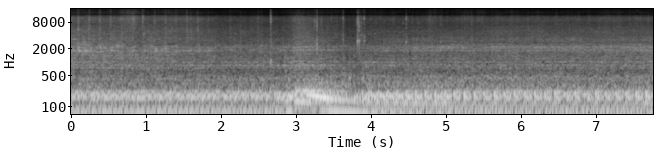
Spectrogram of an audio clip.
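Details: 1986 Camaro IROC-Z after welding the exhaust pipe broken at the Y-pipe fork, leak free: smooth even V8 idle with one clean rev blip around three seconds, no ticking or puffing from the pipes; normal exhaust note.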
